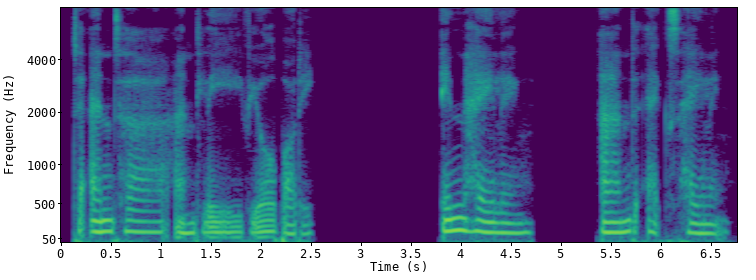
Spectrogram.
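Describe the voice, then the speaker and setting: Very low, slow British woman guiding meditation. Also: creaky, no echo, clean studio sound. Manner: calm, soothing, gently instructing with long pauses. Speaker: yoga nidra meditation guide. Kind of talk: guided relaxation meditation.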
